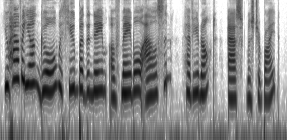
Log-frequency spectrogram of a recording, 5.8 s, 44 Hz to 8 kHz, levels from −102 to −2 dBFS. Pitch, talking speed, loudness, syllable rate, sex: 275 Hz, 200 wpm, -17 LUFS, 4.7 syllables/s, female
